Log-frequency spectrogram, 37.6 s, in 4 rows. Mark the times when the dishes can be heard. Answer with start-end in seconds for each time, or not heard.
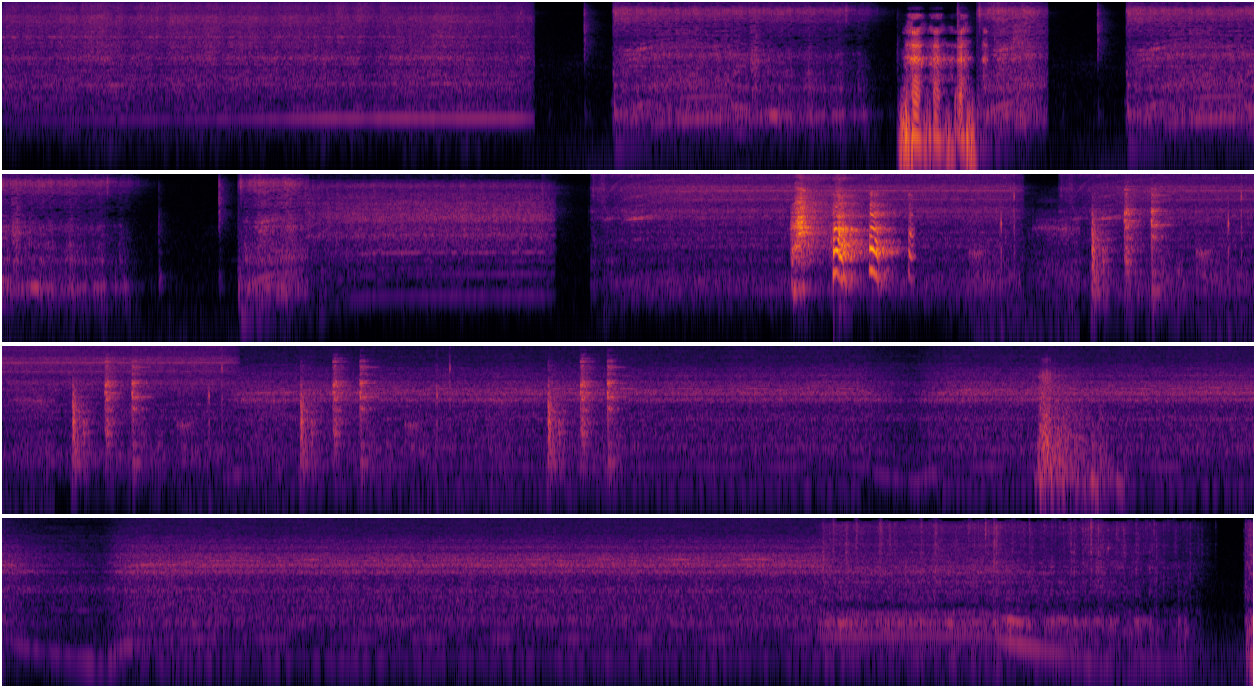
16.6-23.5.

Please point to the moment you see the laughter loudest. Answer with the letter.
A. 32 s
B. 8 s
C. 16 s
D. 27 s
C.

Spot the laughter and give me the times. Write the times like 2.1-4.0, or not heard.
6.7-7.7, 15.3-16.2, 26.5-27.2.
